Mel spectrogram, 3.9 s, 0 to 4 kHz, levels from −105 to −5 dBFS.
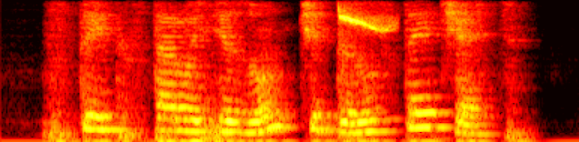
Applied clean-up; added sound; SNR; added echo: none; Fireworks; -4 dB; reverberation time 0.3 s.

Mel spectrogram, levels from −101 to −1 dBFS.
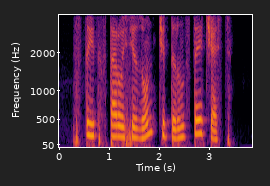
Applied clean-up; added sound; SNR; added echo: none; none; none; none.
